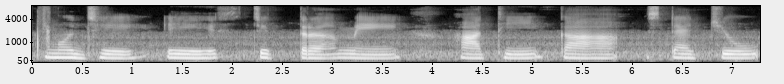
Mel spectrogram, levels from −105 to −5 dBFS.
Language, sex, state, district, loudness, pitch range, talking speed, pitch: Hindi, female, Madhya Pradesh, Umaria, -17 LUFS, 150-165 Hz, 65 wpm, 155 Hz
